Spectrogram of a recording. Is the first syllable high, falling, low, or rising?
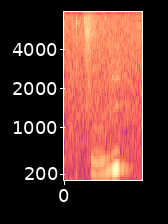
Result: rising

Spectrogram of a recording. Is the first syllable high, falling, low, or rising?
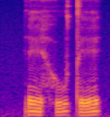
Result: low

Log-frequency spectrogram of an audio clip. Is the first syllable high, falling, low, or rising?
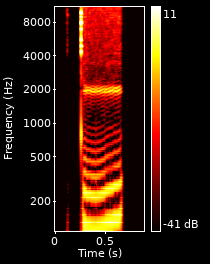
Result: rising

